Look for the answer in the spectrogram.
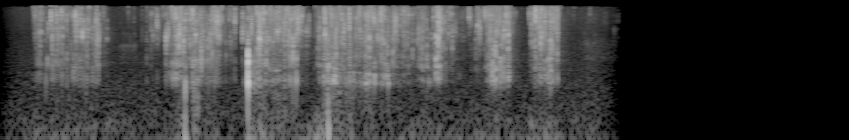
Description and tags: mixing potato salad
